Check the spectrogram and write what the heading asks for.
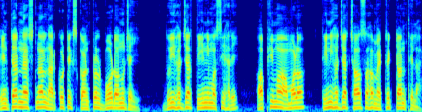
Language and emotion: Odia, neutral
